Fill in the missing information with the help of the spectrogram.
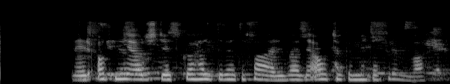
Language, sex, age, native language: Icelandic, female, 18-19, Icelandic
